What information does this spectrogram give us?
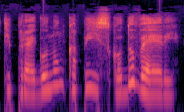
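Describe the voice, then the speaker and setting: A woman's voice: on the high side, expressive, normal speed, mellow, no room sound, highs cut off. Woman reading as an anxious, pleading young wife. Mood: urgent. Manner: pleading, urgent.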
